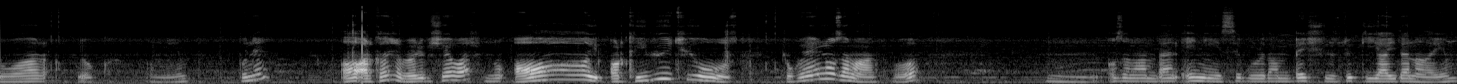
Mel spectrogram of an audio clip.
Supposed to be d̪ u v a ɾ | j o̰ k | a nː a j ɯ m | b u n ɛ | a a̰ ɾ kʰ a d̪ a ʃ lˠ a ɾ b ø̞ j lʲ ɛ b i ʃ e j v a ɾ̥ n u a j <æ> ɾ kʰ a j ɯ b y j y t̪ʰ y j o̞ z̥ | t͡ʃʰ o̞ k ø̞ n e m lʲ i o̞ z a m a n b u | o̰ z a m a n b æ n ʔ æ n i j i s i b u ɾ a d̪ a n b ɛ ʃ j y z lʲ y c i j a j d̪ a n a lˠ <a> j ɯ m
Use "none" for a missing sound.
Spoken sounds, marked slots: a, a

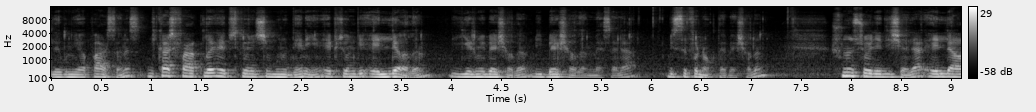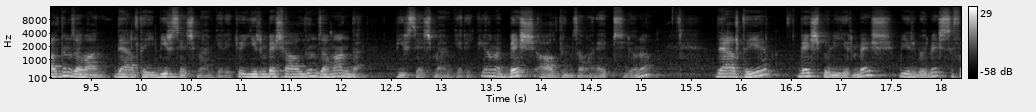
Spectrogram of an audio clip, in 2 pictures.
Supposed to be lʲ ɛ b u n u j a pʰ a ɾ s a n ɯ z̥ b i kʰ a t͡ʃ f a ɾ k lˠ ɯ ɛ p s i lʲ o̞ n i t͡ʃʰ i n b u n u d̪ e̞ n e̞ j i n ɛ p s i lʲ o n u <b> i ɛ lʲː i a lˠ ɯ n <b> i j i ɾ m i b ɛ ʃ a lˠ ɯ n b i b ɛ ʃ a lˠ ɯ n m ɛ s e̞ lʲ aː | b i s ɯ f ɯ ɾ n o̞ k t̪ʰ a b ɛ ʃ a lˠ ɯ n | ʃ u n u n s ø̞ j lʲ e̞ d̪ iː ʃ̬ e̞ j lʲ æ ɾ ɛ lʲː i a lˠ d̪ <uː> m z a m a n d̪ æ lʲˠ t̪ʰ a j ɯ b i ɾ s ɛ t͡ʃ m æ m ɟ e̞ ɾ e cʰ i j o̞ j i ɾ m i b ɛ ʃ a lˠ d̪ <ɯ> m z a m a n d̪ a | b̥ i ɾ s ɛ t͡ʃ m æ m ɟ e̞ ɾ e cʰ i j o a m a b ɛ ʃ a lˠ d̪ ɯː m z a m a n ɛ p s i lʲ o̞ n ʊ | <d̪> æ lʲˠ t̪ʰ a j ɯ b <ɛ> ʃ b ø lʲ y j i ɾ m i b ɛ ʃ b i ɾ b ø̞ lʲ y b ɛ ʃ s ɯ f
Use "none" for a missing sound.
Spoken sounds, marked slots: b, b, ɯː, ɯː, d̪, ɛ

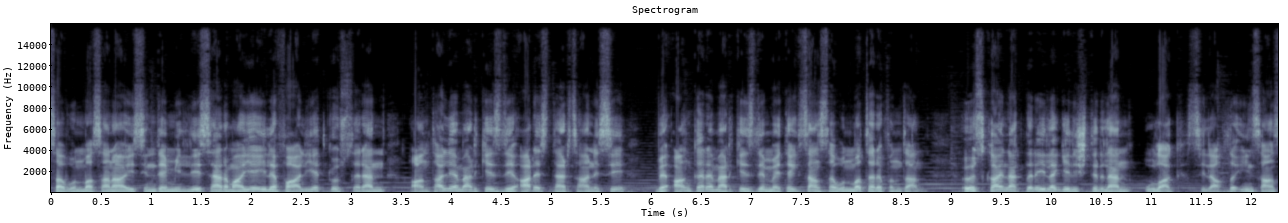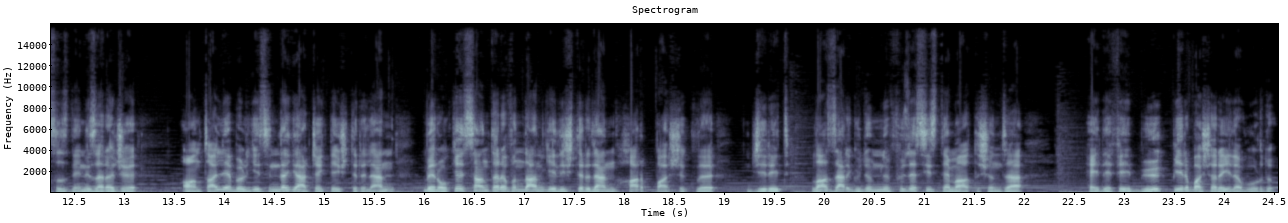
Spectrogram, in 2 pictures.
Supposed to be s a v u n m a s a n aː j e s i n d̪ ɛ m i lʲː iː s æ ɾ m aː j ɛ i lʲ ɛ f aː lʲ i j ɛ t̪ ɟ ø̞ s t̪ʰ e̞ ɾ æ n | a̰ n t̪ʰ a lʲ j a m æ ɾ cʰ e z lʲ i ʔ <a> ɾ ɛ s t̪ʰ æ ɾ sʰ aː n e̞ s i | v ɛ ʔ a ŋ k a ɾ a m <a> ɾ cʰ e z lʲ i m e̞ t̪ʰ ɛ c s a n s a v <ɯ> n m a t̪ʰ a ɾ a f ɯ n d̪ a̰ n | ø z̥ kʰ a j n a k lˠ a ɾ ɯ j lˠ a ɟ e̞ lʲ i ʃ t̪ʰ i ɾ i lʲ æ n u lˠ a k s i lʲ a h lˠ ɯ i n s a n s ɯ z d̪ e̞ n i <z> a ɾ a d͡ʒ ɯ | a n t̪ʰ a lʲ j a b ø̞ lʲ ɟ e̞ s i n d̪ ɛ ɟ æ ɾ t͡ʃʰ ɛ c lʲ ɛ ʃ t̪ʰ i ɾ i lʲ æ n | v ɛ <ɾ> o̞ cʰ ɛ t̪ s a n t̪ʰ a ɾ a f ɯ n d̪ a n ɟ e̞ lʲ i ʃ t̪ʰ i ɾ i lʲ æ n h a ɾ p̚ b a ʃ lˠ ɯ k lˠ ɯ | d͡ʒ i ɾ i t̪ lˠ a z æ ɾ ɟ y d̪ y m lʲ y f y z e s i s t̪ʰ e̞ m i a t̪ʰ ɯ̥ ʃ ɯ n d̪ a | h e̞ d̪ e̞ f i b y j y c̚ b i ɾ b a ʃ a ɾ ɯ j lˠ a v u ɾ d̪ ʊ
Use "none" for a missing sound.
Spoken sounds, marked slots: a, æ, u, z, ɾ

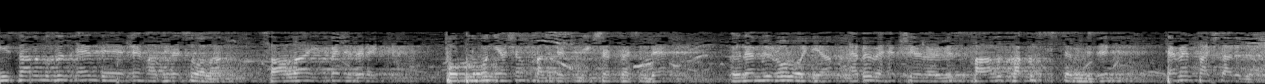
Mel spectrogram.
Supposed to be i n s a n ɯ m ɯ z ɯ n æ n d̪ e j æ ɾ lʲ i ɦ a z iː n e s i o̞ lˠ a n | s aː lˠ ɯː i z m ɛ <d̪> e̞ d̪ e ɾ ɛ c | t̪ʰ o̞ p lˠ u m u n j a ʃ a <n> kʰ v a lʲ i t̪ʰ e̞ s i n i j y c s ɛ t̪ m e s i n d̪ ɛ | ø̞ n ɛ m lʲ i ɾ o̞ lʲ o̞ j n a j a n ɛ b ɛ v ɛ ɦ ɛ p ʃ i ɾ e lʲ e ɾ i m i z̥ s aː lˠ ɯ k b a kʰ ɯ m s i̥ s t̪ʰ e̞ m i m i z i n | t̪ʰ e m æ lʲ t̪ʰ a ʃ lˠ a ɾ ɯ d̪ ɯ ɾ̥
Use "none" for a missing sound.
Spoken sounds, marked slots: t̪, m

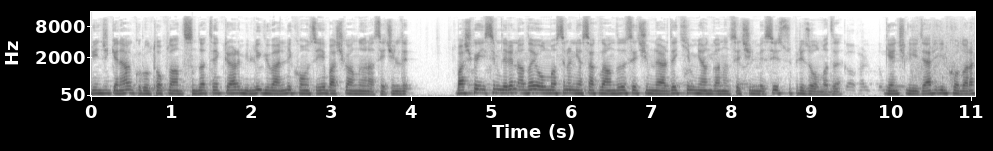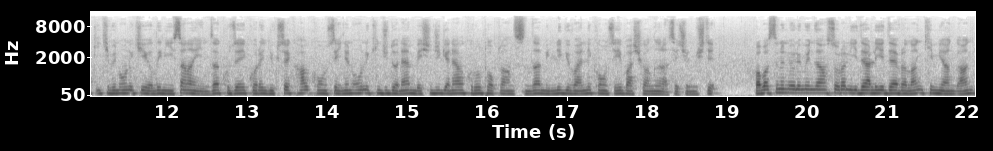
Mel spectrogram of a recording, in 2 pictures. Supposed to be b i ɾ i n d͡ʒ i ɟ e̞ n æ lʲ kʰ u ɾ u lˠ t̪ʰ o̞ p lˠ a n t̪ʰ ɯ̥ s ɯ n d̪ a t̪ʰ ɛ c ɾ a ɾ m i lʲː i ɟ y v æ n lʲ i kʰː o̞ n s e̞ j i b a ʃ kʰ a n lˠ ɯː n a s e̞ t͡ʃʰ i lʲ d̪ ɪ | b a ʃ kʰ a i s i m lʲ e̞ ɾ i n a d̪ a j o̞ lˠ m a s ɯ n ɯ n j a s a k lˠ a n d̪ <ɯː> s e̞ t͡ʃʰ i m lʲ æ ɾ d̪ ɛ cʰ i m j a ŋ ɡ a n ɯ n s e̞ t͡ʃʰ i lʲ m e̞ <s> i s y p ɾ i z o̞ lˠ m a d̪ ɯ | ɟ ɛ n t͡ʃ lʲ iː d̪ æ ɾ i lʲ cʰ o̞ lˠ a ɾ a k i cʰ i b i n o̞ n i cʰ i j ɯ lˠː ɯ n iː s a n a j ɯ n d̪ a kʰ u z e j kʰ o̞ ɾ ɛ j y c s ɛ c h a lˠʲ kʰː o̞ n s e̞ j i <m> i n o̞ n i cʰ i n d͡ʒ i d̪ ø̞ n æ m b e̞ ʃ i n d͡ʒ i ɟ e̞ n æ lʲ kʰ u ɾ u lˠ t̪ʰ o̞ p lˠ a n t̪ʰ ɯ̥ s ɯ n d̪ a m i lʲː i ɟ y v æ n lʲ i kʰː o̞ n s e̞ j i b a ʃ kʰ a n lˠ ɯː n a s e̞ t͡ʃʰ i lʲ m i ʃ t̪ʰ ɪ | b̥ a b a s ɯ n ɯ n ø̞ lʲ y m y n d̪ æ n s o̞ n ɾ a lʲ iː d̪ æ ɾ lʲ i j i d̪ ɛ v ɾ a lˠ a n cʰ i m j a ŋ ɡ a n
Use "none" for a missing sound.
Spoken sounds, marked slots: ɯː, s, n

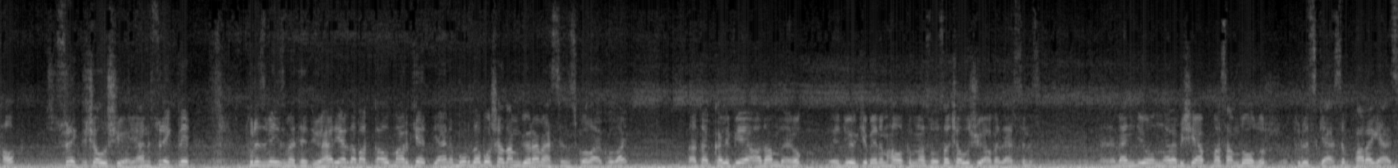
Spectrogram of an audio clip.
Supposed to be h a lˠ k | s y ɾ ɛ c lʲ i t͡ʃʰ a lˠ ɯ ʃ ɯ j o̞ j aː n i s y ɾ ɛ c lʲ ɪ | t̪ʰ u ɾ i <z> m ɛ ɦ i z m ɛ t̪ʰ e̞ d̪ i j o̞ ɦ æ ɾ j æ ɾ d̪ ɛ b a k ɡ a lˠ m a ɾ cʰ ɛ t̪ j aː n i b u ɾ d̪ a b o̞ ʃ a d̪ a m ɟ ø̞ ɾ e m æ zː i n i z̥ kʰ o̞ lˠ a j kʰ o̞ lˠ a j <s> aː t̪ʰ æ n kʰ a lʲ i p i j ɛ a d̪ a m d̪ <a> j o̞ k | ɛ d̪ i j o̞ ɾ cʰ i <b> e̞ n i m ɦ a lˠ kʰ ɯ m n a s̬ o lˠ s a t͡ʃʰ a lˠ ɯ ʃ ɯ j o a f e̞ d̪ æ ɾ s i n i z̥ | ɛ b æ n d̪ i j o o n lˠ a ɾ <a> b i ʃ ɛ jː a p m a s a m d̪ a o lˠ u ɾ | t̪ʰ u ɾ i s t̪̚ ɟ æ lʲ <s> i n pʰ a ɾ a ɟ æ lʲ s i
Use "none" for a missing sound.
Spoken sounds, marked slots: z, z, a, b, a, s

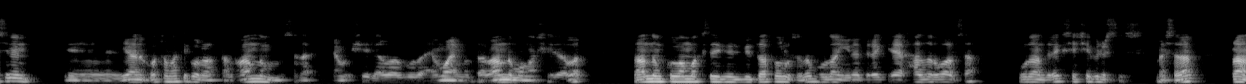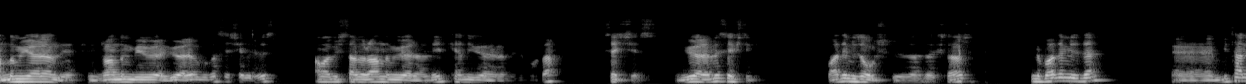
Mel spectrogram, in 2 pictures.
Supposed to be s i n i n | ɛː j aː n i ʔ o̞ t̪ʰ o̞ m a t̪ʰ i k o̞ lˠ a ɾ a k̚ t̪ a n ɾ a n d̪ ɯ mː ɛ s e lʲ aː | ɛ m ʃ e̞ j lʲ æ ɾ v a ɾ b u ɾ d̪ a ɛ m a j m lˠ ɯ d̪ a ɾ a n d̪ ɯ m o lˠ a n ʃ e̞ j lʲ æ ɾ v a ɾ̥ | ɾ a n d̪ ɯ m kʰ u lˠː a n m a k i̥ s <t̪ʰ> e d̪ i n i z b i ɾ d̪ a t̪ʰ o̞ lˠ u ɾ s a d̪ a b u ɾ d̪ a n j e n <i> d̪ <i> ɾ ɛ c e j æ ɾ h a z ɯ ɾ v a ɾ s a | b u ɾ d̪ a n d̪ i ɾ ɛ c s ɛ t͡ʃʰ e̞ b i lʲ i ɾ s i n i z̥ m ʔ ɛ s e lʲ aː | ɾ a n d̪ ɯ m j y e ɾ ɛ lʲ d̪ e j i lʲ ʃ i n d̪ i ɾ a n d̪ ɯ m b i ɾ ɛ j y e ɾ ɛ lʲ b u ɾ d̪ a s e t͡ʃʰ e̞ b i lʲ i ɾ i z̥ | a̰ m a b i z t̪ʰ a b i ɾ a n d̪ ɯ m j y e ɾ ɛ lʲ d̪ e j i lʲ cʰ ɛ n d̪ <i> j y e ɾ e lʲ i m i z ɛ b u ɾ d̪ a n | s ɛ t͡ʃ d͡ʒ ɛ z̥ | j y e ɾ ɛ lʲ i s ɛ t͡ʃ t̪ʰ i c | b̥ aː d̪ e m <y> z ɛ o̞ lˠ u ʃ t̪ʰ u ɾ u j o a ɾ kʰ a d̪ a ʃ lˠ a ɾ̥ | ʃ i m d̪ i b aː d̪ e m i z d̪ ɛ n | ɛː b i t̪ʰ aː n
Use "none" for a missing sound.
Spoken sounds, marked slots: t̪, ɛ, i, i, i

